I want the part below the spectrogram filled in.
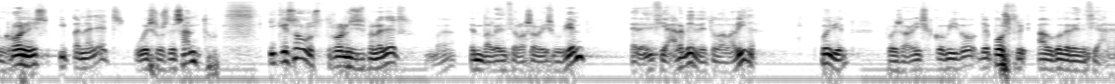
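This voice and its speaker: A man speaks with a Catalan accent at a fairly quick pace. His medium pitch moves in very wide swings. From Catalonia, Spain. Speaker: conference speaker on immigration. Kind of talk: conference talk. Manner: animated.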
